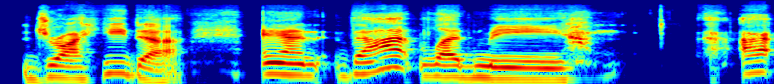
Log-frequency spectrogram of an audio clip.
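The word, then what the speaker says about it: Drogheda: of the place where Shawn is from it's draa oh okay it's spelled draga but it's draa and that led me I I got led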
